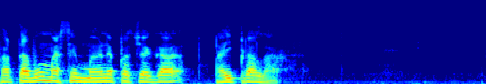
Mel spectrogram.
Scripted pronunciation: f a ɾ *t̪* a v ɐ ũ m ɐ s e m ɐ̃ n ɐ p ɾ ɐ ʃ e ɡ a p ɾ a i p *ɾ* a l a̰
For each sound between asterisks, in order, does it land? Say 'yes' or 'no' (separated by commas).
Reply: yes, yes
